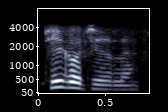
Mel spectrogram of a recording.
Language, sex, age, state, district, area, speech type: Odia, male, 45-60, Odisha, Nabarangpur, rural, conversation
